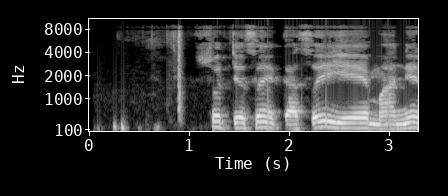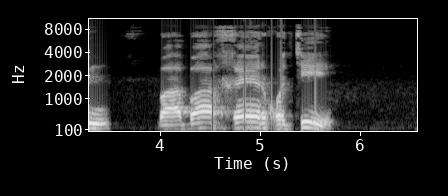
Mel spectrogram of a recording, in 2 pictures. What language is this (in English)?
Bateri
